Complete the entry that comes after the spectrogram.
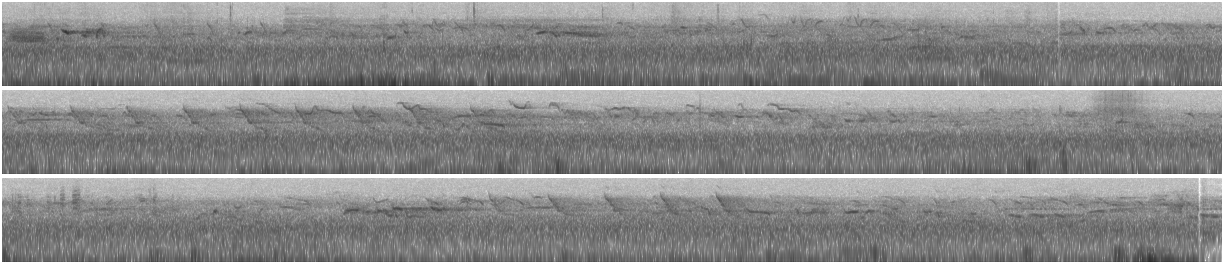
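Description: Birds calling: many short scattered chirps and calls, with a few brief gliding notes, over a low steady rumble. A low thump comes near the end.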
